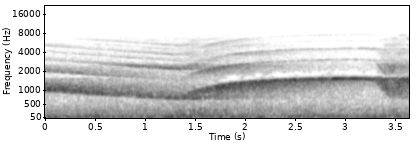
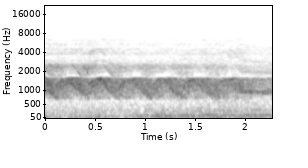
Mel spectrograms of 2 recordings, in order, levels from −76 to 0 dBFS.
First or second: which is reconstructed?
second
